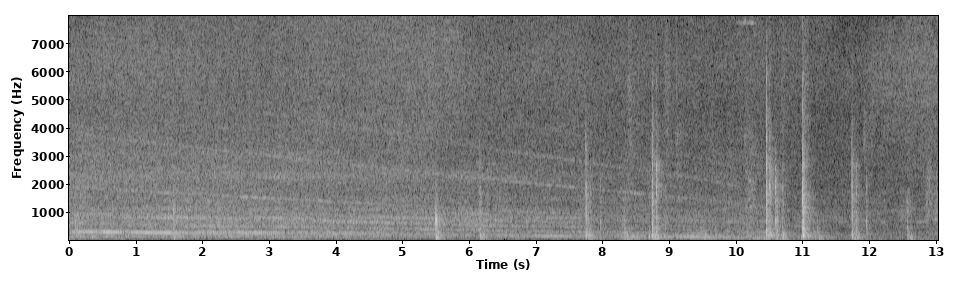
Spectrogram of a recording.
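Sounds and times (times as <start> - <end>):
train running rumble: 0.0 - 13.0
wheels knocking over rail joints: 1.5 - 1.9, 5.5 - 6.6, 7.6 - 13.0.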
